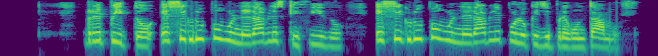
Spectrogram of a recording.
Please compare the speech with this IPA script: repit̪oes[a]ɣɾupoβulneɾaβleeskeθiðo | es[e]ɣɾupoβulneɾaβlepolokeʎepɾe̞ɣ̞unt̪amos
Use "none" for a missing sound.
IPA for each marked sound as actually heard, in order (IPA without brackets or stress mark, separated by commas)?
e, e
